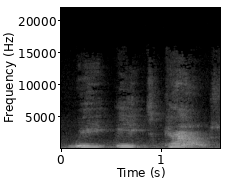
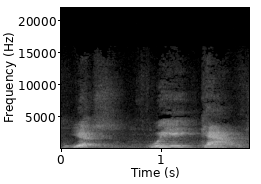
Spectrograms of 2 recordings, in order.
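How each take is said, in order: First: Put-on high, slow child's question; stunned child. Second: Loud, slow fatherly confirmation; exasperated dad. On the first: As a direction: ask it slowly in childish disbelief. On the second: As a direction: hammer it home slowly. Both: A narrator's reading.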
